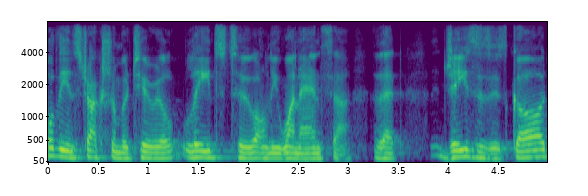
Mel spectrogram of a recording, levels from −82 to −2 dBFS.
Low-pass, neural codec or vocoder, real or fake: 7.2 kHz; none; real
